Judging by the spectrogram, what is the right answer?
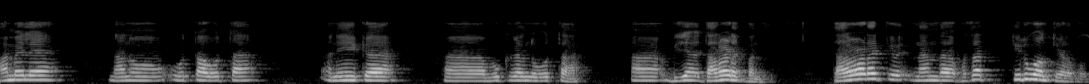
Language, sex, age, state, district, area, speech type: Kannada, male, 60+, Karnataka, Dharwad, rural, spontaneous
